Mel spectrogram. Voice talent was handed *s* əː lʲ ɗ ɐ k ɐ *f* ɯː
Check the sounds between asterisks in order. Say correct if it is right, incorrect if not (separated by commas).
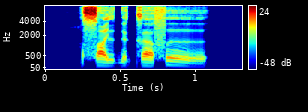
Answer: incorrect, correct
